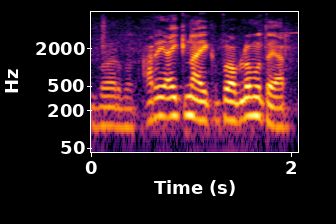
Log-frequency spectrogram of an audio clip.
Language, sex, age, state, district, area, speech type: Marathi, male, 18-30, Maharashtra, Sangli, urban, spontaneous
